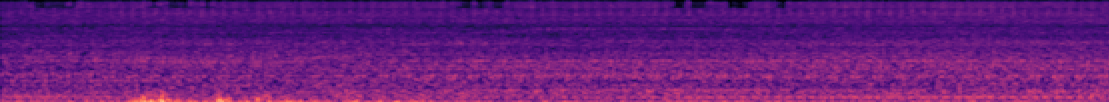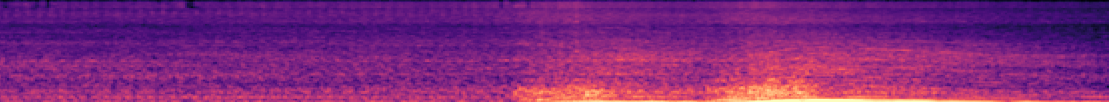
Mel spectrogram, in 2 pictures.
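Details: Toyota Corolla after ECU replacement to cure crank-no-start: even idle, then a sharp clean rev that climbs smoothly and drops back without stumbling; engine responding normally.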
